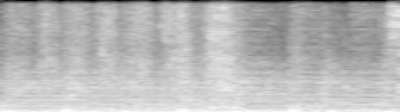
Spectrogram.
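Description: Soft background music with steady held low notes, under the faint rasp of a kitchen knife sawing through raw pork loin on a plastic cutting board.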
